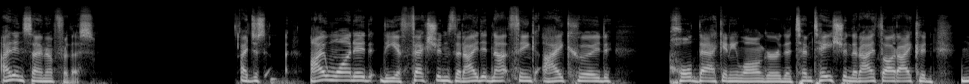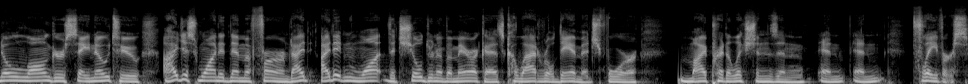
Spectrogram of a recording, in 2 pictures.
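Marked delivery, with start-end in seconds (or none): none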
